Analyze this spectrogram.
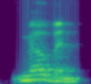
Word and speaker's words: Melbourne: ceases to amuse an Australian in how North Americans say the word Melbourne but uh what's the prop way Melbourne it's that that but the um the Melbourne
